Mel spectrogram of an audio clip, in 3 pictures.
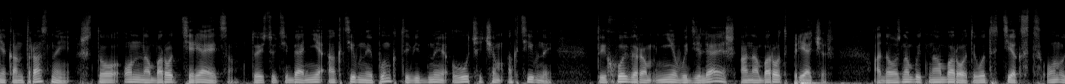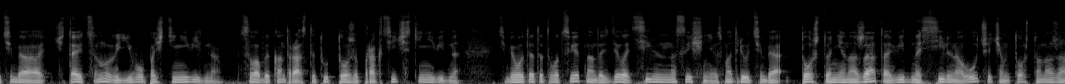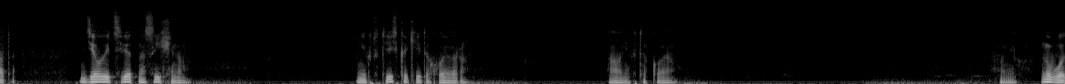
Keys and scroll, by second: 10.0 space, 12.5 space, 16.1 space, 21.5 space, 25.7 F1.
